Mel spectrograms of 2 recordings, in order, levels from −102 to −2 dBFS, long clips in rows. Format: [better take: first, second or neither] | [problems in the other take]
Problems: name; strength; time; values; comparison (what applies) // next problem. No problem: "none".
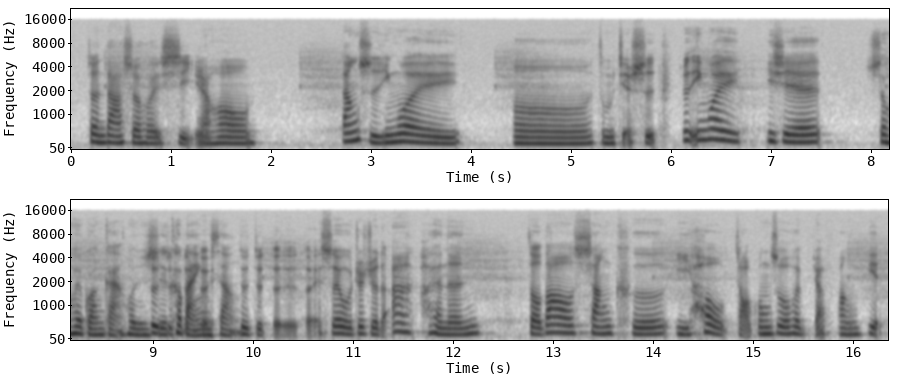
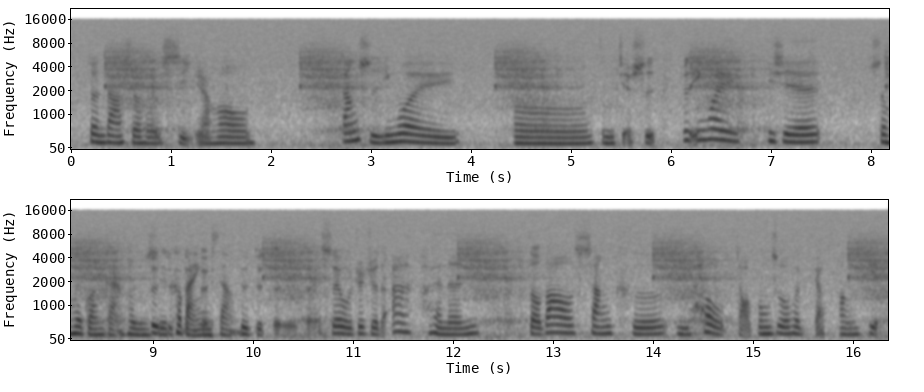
first | hiss; loud; throughout; 2 dB below the speech; faint in the first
